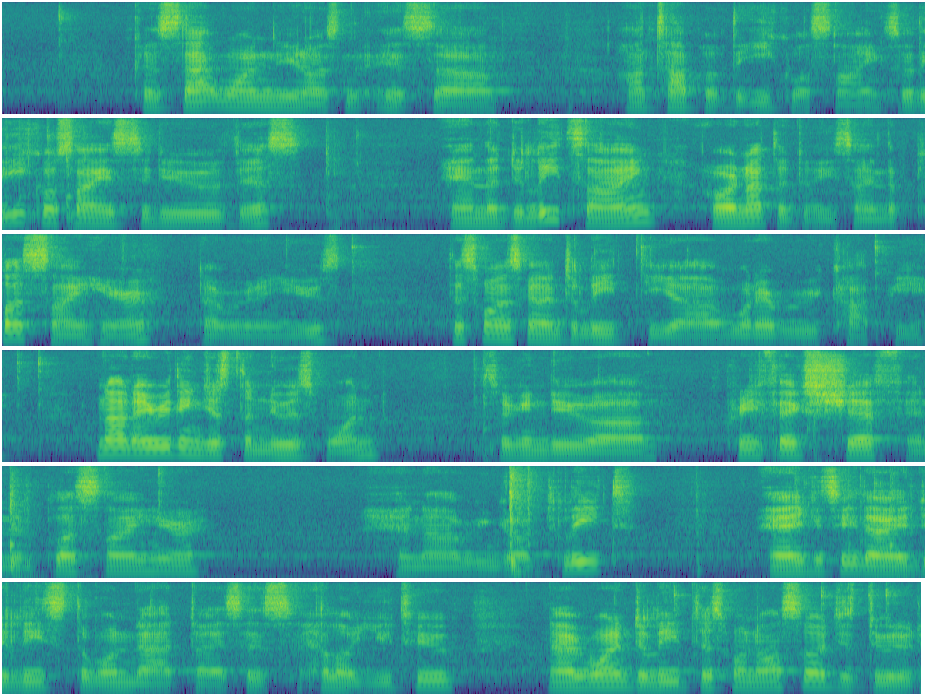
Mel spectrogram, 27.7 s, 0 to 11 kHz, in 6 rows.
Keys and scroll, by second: 5.0 ctrl+a, 5.0 =, 6.4 q, 18.6 ctrl+a, 21.4 Return, 22.8 ctrl+a, 23.0 =.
